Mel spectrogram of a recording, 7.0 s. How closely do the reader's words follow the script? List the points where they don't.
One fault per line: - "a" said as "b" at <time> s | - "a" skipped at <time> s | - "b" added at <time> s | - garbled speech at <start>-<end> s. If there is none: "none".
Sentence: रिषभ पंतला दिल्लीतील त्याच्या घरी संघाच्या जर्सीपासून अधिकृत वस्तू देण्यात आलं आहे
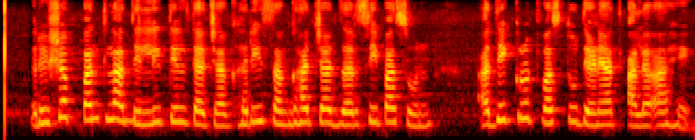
none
